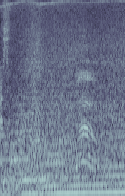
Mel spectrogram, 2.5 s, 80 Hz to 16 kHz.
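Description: The 694bhp Mitsubishi Evo V engine holds a steady, loud revving drone from inside the car, a sustained tone climbing slightly as it pulls, with brief voices over it.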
